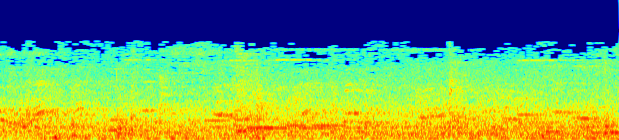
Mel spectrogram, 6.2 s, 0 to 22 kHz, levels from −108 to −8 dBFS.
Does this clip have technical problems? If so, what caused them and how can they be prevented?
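Yes. MP3 compression runs throughout the clip and is plainly audible. Nothing remains above 6.5 kHz, so the treble is cut off flat, and the sound has a watery, swirling quality where weak frequency components flicker in and out between frames. Transients come out smeared. These are the traits of an MP3 encoder starved of bits, and the likely cause is a very low bitrate, which fits something near 22 kbps. To prevent it, keep the original uncompressed file or encode at 128 kbps or higher.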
